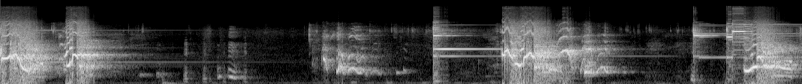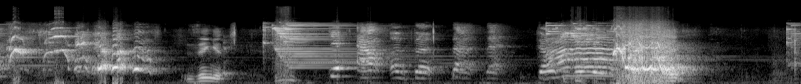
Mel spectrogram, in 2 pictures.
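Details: Household dog Kitty objecting to a child's bells: several rough barks, and wavering howl-like whines with rising and falling tones. Jingling, ringing bell notes sound throughout, along with a little human speech.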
